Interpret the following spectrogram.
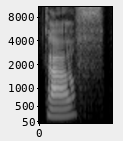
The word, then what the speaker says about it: calf: Now, L is silent before an F. Look at half and calf. Again, the L is not pronounced, so it's half and calf. You go right from the vowel sound to the F sound.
